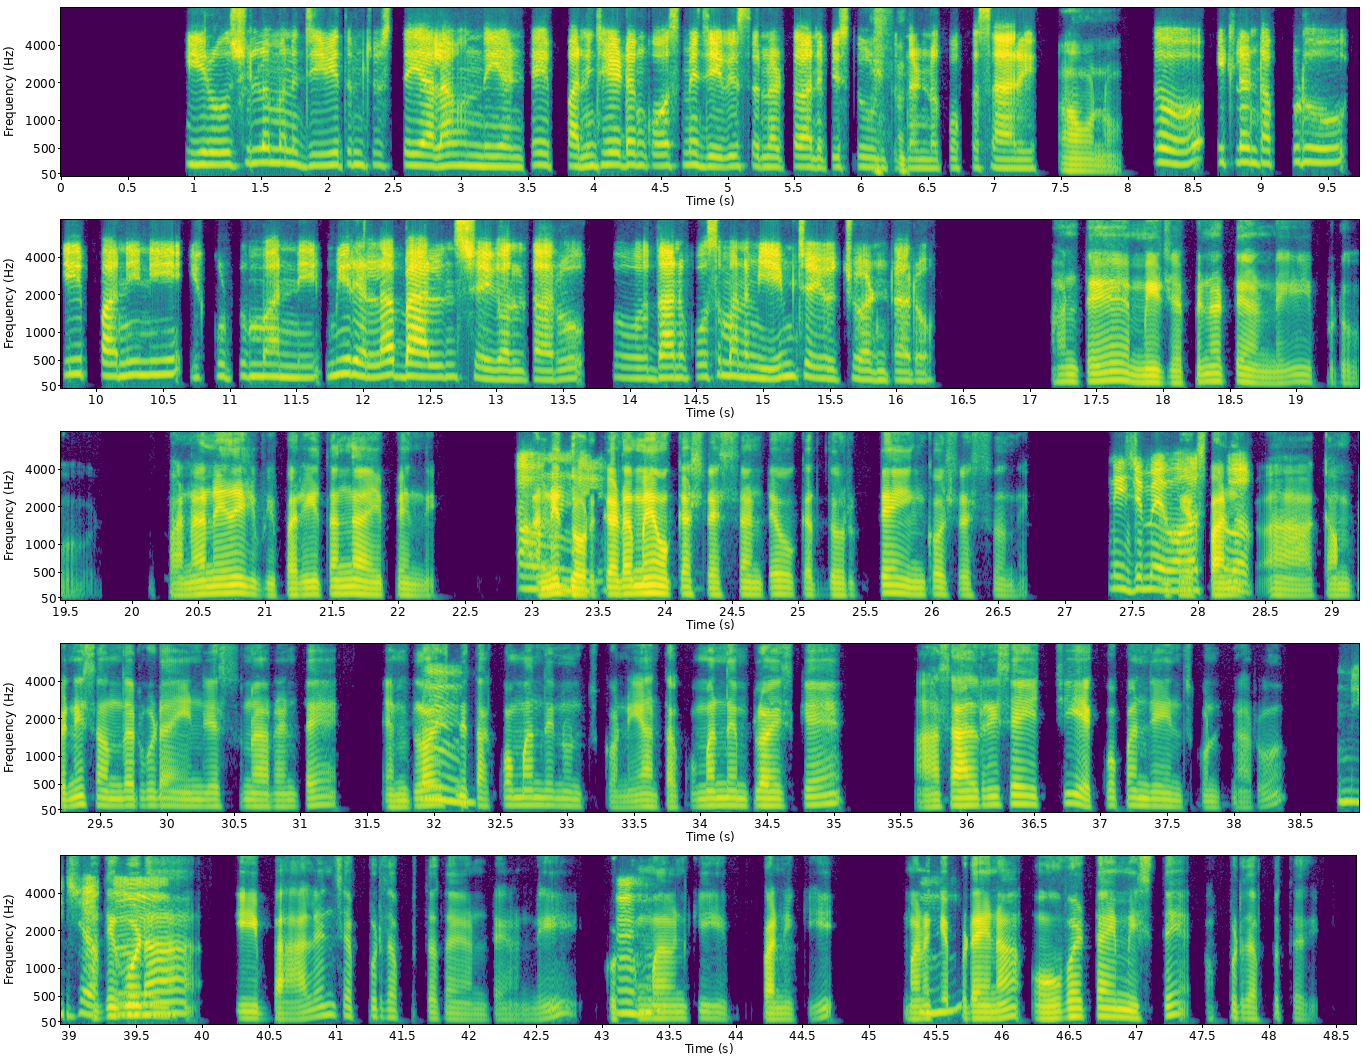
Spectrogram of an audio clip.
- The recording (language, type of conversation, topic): Telugu, podcast, పని వల్ల కుటుంబానికి సమయం ఇవ్వడం ఎలా సమతుల్యం చేసుకుంటారు?
- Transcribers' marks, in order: giggle; in English: "సో"; in English: "బ్యాలెన్స్"; in English: "సో"; in English: "స్ట్రెస్"; in English: "స్ట్రెస్"; in English: "కంపెనీస్"; in English: "ఎంప్లాయీస్‌ని"; in English: "ఎంప్లాయీస్‌కే"; in English: "సాలరీసే"; in English: "బ్యాలెన్స్"; in English: "ఓవర్ టైమ్"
